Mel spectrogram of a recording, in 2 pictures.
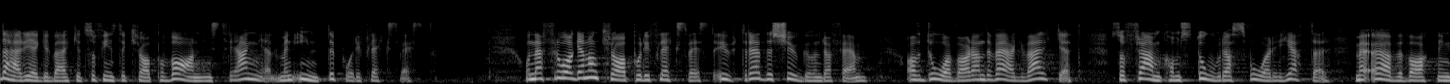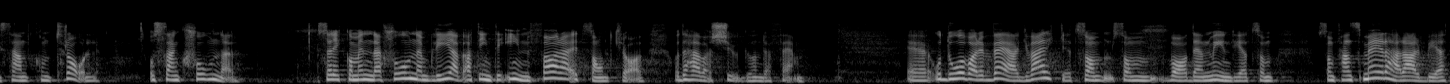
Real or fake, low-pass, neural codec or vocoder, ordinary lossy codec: real; 7.2 kHz; none; none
